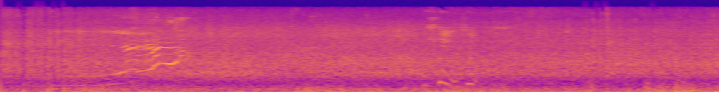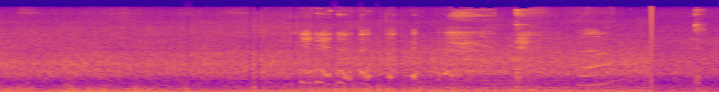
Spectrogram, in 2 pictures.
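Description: Young children babble and coo softly nearby.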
